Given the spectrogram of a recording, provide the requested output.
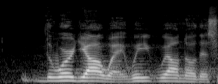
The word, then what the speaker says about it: Yahweh: you say that word it can only be pronounced by breathing in and breathing out so when you breathe in y way say that try that way it's it's the only way to properly pronounce it because there's no vowel sounds so it's been said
